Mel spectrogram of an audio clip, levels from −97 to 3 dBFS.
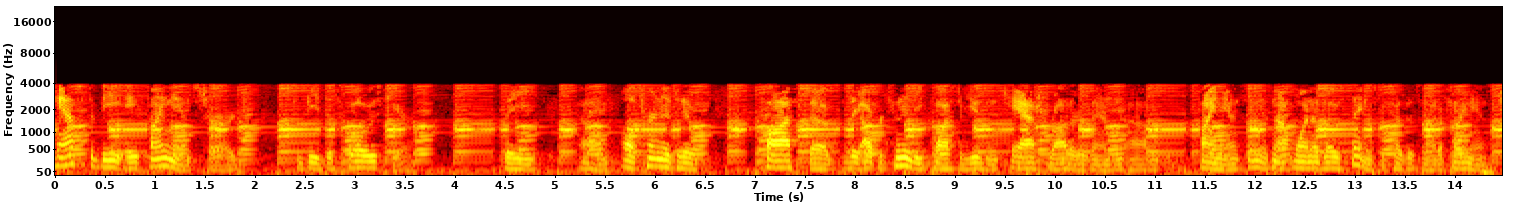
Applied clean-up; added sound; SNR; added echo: none; Harmonica; 2 dB; none.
